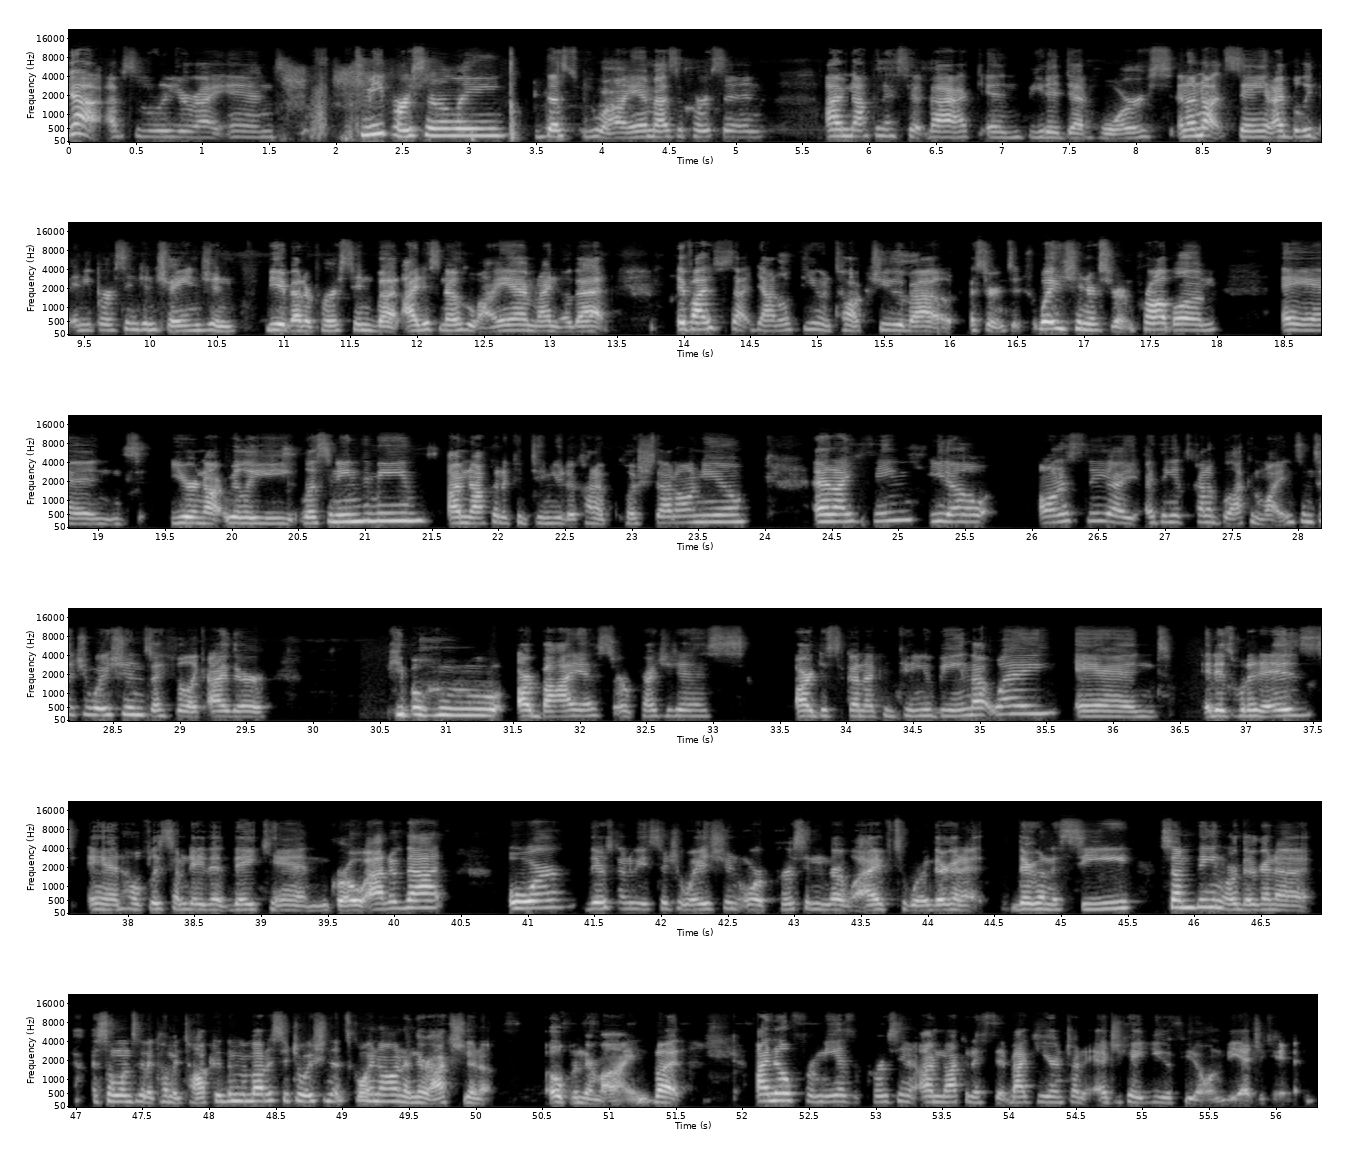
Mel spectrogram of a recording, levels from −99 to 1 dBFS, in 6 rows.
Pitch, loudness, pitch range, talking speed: 210 Hz, -26 LUFS, 195-245 Hz, 230 wpm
